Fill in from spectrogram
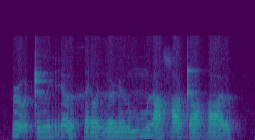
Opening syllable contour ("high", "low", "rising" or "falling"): falling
